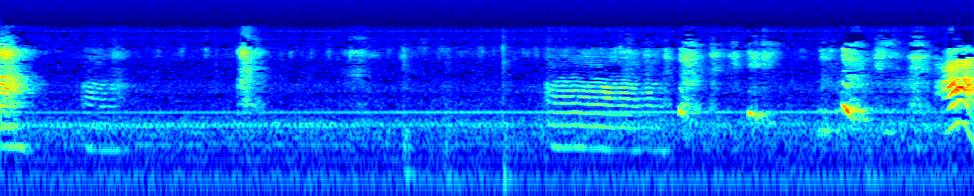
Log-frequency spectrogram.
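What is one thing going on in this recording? A young child squeals and yells.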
